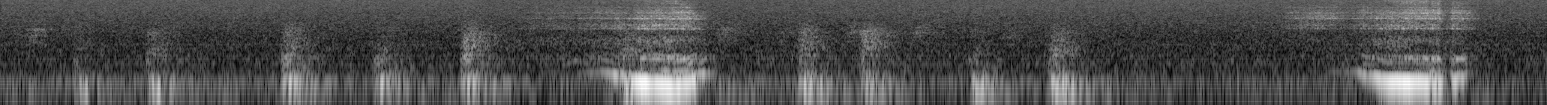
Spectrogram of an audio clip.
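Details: Snoring in a sleeping female ("little girl"): soft snuffling breaths with two louder, low, vibrating snores about five seconds apart in a quiet room.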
